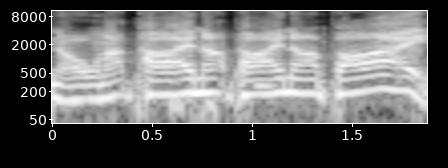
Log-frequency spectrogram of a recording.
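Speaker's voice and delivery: excitable dog character voice. Voicing the excited dog who loves word games: excited talking dog voice. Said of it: "He says".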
